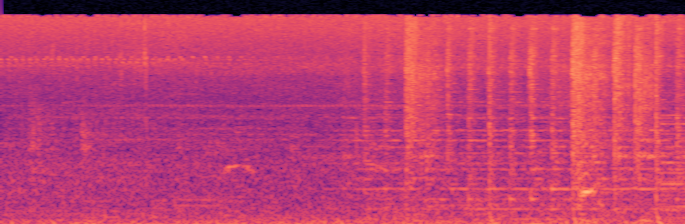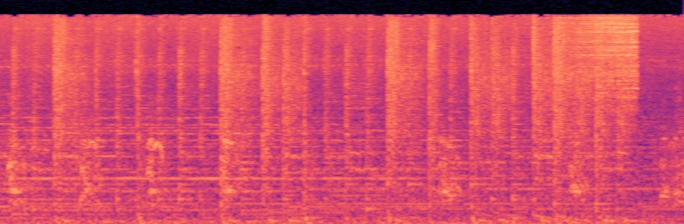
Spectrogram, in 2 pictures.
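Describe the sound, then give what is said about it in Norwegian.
A loose dog barks in a farmyard in short repeated bursts, mixed with sharp clattering knocks and crashing noise over a loud, rumbling background, with no one speaking. “Eh, vi fikk plutselig en løshund oppe i gården vår.”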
